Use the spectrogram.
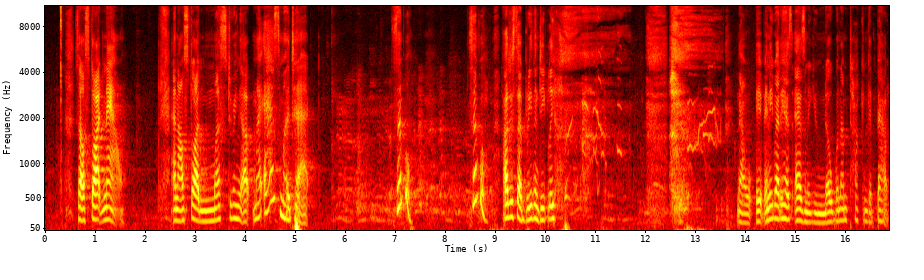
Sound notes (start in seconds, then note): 9.9 whizzing like asthma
